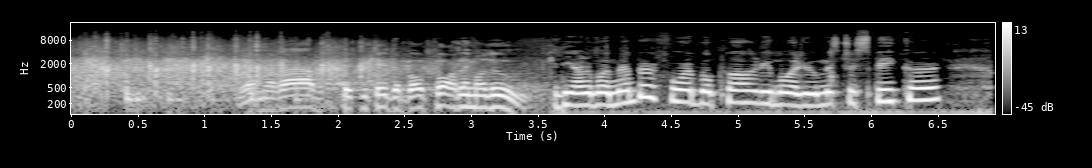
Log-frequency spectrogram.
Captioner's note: some Applause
